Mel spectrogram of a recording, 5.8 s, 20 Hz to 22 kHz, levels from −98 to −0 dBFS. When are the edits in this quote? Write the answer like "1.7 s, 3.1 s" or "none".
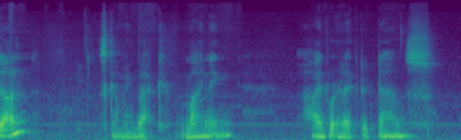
2.2 s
